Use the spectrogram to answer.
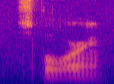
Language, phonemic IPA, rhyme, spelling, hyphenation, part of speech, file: Dutch, /spoːr/, -oːr, spoor, spoor, noun, Nl-spoor.ogg
- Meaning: 1. track 2. railway track 3. trace 4. spoor 5. lead, trail, clue 6. spur (multiple senses) 7. spore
